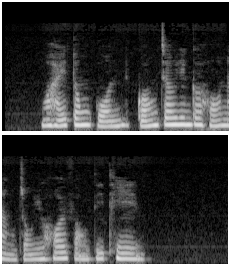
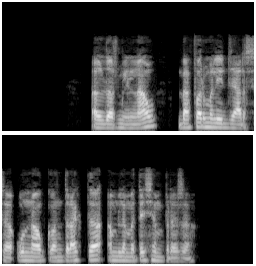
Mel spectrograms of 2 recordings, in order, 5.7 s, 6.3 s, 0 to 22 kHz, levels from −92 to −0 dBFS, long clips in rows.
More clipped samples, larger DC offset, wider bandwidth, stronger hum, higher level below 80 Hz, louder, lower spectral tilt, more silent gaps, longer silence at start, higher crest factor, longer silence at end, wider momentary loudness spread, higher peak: neither; neither; about the same, 7.6 kHz vs 7.6 kHz; neither; first, -54 dBFS vs -62 dBFS; about the same, -20 LUFS vs -19 LUFS; first, -9 dB/octave vs -5.5 dB/octave; second, none vs 2.14-2.20 s; second, 0.5 s vs 1.1 s; about the same, 14 dB vs 18 dB; first, 1.05 s vs 0.75 s; about the same, 9 LU vs 8 LU; second, -6 dBFS vs -2 dBFS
